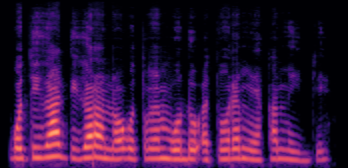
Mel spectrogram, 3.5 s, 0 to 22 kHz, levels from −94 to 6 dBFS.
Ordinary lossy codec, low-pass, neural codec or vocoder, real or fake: none; none; codec, 44.1 kHz, 3.4 kbps, Pupu-Codec; fake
